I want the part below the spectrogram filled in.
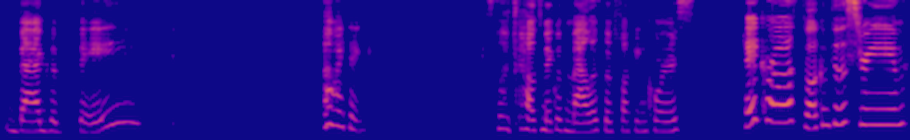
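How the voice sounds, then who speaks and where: A woman's voice: a little high, sing-song, slow, pauses often, a little mellow, no echo, clean studio sound. A woman chatting casually and playfully with her viewers as she hosts a live art stream. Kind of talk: casual livestream chat while drawing.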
